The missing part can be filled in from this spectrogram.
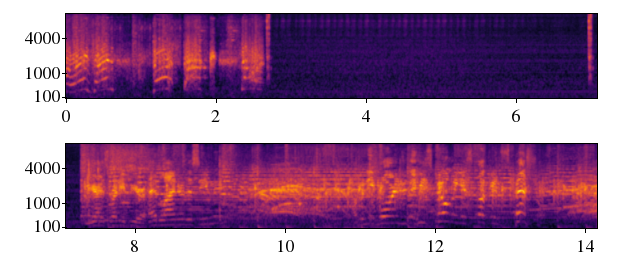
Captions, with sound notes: Out of my way, son. Door's stuck! Door..." (mouse clicks) - You guys ready for your headliner this evening? (audience cheers) I'm gonna need more than that. He's filming his fucking special!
